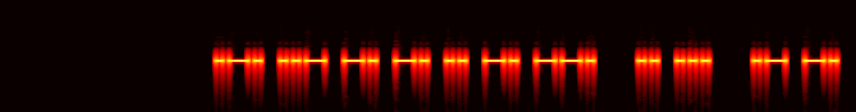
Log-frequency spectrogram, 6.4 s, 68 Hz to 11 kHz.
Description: Morse code, heard as a keyed tone, about 25 wpm, 700 Hz. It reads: RUNNING IS AN
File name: practice / 25wpm / Difficult Sentences with Hints - 25wpm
